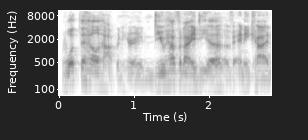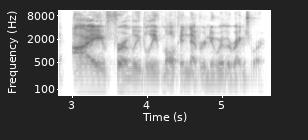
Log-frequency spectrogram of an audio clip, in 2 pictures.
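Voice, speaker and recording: A young man co-hosting a casual sports podcast, animated and joking as he rambles through hockey news. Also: lowish voice, fast. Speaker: podcast co-host.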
